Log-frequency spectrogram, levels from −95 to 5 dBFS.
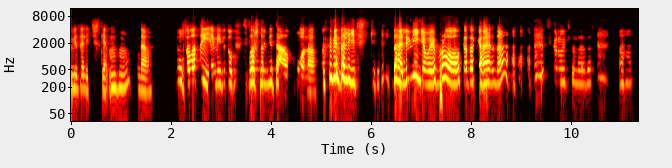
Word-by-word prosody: металлические. 180 -3 -11
Мгм, 195 +5 -12 0.2
да. 165 -2 -6 0.5
Ну 275 0 -10
золотые. 275 0 +1
Я 205 - -3
имею 240 0 -7
в - - -21
виду 240 -1 -10
сплошной 250 +2 -3
металл, 235 -9 +1 0.2
моно, 160 -10 -3 0.2
металлические. 295 -8 +1 0.3
Да, 300 -2 +6
алюминиевые, 260 -3 +2
проволока 255 -6 +3
такая, 250 -1 +2
да, 245 +7 -1 0.9
скрученная, 265 -6 -17
да. 250 +1 -18 0.6
Ага. 245 0 -20
245 Hz, 110 wpm, -17 LUFS, 220-270 Hz, 0.9 s, Да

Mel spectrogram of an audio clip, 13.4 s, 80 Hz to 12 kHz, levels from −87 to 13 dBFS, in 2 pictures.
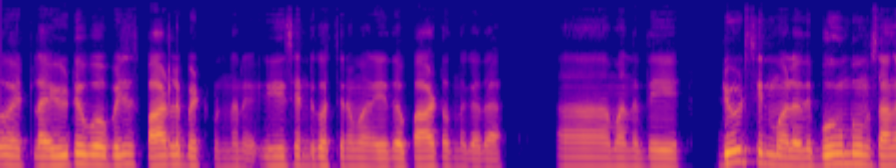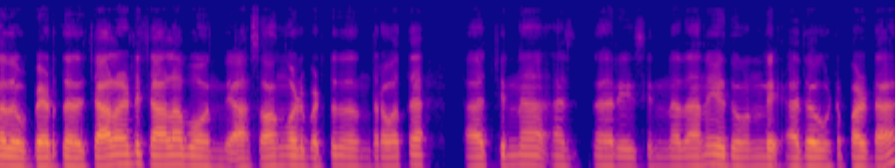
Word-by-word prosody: ఇట్లా 135 0 -1
YouTube 150 +1 +5
open 140 +1 +2
జేసి 150 0 -5
పాటలు 140 +2 +5
పెట్టుకున్నాను. 120 -3 -8 0.2
రీసెంట్‌గా 135 0 -3
వచ్చిన 130 0 -8
మ 120 - -3
ఏదో 120 0 +2
పాట 125 0 +3
ఉంది 120 -1 -13
గదా! 110 0 -5 0.5
ఆహ్, 130 -1 -4
మనది 120 0 -3 0.4
'డ్యూడ్' 180 +3 +8
సినిమాలోది 130 -6 +2
'బూమ్, 150 +2 +7
బూమ్' 150 -2 +4
సాంగ్ 140 0 +4
అది 135 - +4
ఒగటి 120 - -6
పెడతాను 125 0 +1
చాలా 135 +3 +6
అంటే 160 +1 -2
చాలా 140 +1 +4
బోంది. 125 -3 -4
ఆ - - 0
సాంగ్ 135 +2 -1
గూడా 135 -1 0
పెడతా. 125 +3 -6
దాని 130 -1 -10
తర్వాత 130 +2 -4 0.5
ఆహ్, 130 0 -1
'చిన్న 145 0 -6 0.6
అరె 130 0 -5
చిన్నదా' 130 0 -6
అని 150 - -6
ఏదో 135 -1 -5
ఉంది 130 0 -3 0.2
అదొకటి 125 -1 -1
పాట. 125 -1 0
130 Hz, 190 wpm, -23 LUFS, 125-140 Hz, 0.6 s, డ్యూడ్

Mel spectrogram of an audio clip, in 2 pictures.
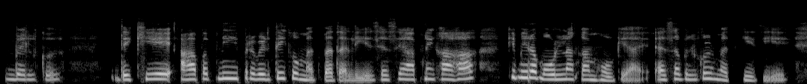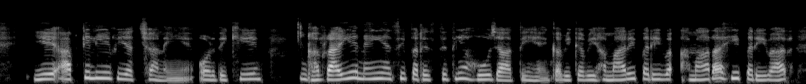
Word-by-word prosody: बिल्कुल, 225 0 -5 0.6
देखिए 245 +3 +2
आप 235 +1 +3
अपनी 270 +2 +2
प्रवृत्ति 250 0 0
को 275 -1 0
मत 220 -3 -1
बदलिए, 95 - -2
जैसे 220 +3 -3
आपने 235 +2 0
कहा 235 +2 +2 0.4
कि 330 - +2
मेरा 310 -1 +6
बोलना 230 +1 +3
कम 220 -1 +1
हो 195 -3 -1
गया - - -4
है, - - -8
ऐसा 220 +3 0
बिल्कुल 240 +3 -2
मत 190 - -4
कीजिए। 190 -1 -6 0.6
ये 245 +1 +4
आपके 295 +6 +2
लिए 285 0 +4
भी 250 - 0
अच्छा 220 0 -2
नहीं 95 - -5
है - - -8
और 210 - +1
देखिए 240 +4 -2 0.4
घबराइए 220 +6 +5
नहीं 260 0 +1
ऐसी 260 +2 -3
परिस्थितियाँ 235 +3 -1
हो 220 0 +2
जाती 180 - 0
हैं। 90 +1 -6
कभी-कभी 205 +1 -1
हमारी 215 +4 +1
परिवा 235 -1 0
हमारा 215 +2 +2
ही 285 - +4
परिवार 205 -2 0
230 Hz, 165 wpm, -23 LUFS, 210-250 Hz, 0.6 s, मेरा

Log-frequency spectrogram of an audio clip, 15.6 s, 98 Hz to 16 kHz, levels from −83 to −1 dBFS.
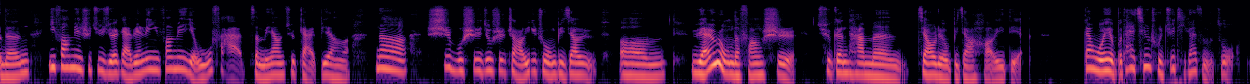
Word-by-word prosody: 能 160 +4 +1 0.2
一 275 - +1
方 270 0 +3
面 265 -2 +4
是 235 - -5
拒 220 -1 -5
绝 190 0 +2
改 190 -4 0
变， 180 +4 0
另 235 +2 +1
一 235 - 0
方 250 +2 -2
面 250 -2 0
也 - - +1
无 150 +7 -1
法 230 - -6
怎 180 - -1
么 150 - +1
样 175 +2 0
去 190 +2 -6
改 - - -3
变 170 -2 -2
了。 140 -2 -6 0.3
那 245 -5 +3 0.2
是 - - -2
不 220 -3 -1
是 225 0 0
就 225 +2 0
是 215 -1 -4
找 155 -5 -1
一 205 +4 -1
种 185 -3 0
比 185 0 -2
较 180 +1 +1
圆 160 -4 -6 0.3
呃， 165 -1 0 0.3
圆 190 +2 +7
融 315 - +7
的 170 - +4
方 170 +1 -2
式 175 -3 -1 0.2
去 210 - -6
跟 190 0 +2
他 180 -1 +1
们 155 -5 0
交 175 -5 +3
流 155 -3 +2
比 150 +1 -6
较 140 -2 -3
好 140 -2 -5
一 135 +1 -2
点？ - - -8 0.7
但 260 -2 +4
我 215 0 +7
也 225 - +8
不 190 -1 -1
太 250 +5 -2
清 280 +4 0
楚 245 -7 -3
具 195 +8 -5
体 185 - -12
该 200 +2 -3
怎 215 - -7
么 - - -11
做。 - - -9
185 Hz, 250 characters per minute, -31 LUFS, 165-225 Hz, 0.7 s, 也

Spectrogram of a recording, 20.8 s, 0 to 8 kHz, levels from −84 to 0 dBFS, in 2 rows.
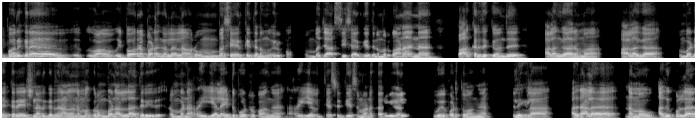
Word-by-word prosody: இப்போ 140 +4 -2
இருக்குற 180 0 +2 1.0
வாவ் 130 0 0
இப்போ 145 +1 -2
வர 155 - +1
பாடல்கலெல்லாம் 135 +1 +1
ரொம்ப 140 +8 -1
செயற்கை 135 -1 +1
தனம் 105 -4 0
இருக்கும். - - -6 0.2
ரொம்ப 110 +4 -6
ஜாஸ்தி 120 +1 0
செயற்கைத்தனமும் 115 0 0
இருக்கும். 140 +2 -1
ஆனா 145 +1 +1
என்ன 140 +1 +2 0.6
பாக்கறதுக்கு 150 -3 +2
வந்து 140 +4 +3 0.6
அலங்காரமா, 135 -4 +2 0.5
அழகா 125 -2 +3 0.5
ரொம்ப 135 +2 +1
டெக்கரேஷன்னா 135 +2 +1
இருக்கின்றதனால, 125 +3 0
நமக்கு 120 -1 -3
ரொம்ப 145 +3 +1
நல்லா 145 +5 +2
தெரியுது. 385 +1 +2 0.2
ரொம்ப 130 +1 -1
நிறைய 130 +4 0
லைட் 140 +2 +2
போட்டிருப்பாங்க. 115 -2 -1 0.2
நிறைய 125 +2 -2
வித்தியாசம் 120 +2 -6
வித்தியாசமான 115 -1 -2
கருவிகள் 120 +2 +2 0.5
உபயோகப்படுத்துவாங்க. 110 -5 +1 0.5
இல்லைங்களா? 100 -3 +2 0.5
அதனால 175 +3 +3 0.6
நம்ம 140 +1 +2
வ் 135 - 0 0.2
அதுக்குள்ள 155 +6 +3
130 Hz, 120 wpm, -23 LUFS, 115-140 Hz, 1.0 s, வந்து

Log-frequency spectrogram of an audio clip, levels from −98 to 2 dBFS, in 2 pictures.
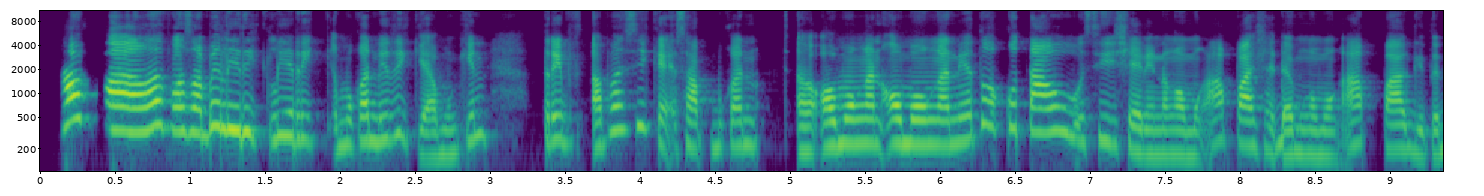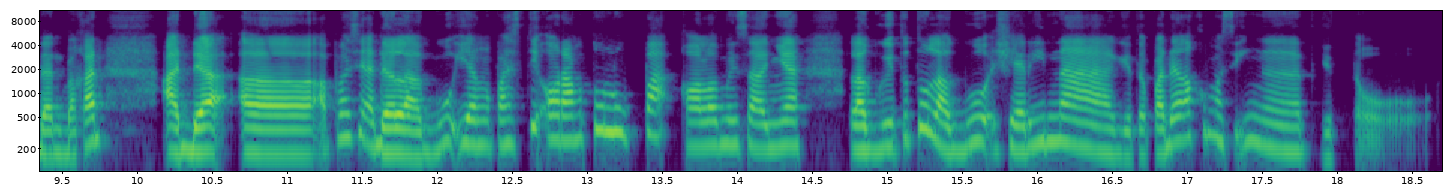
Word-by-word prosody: Hapal 385 -5 +9
lah 335 - +4
sampai 325 +4 +4
lirik-lirik, 290 -6 0
bukan 250 +3 -1
lirik 265 +2 -6
ya 160 - -1
mungkin, 255 - -9 0.3
trip 250 -1 -1
apa 335 +12 +1
sih 380 +1 -5
kek - - -4
sab 210 -2 -1
bukan, 220 +2 -5 0.3
eee, 190 0 -1
omongan-omongannya 235 +1 +2
tuh 400 - -2
aku 370 -2 -5
tahu 325 -1 +4
si 250 -1 -9
Sherina 180 -6 -4
ngomong 165 -1 -3
apa, 240 -2 +1
Sadam 175 -3 -4
ngomong 170 0 -6
apa, 230 -3 -1
gitu. 170 0 -8
Dan 170 0 -3
bahkan 220 +10 0 0.4
ada, 190 0 +3
eee, 175 -1 +3
apa 270 - -9
sih, 290 - -7
ada 215 -5 +1
lagu 180 +6 -1
yang 225 -2 -3
pasti 230 +10 -6
orang 260 0 +2
tuh 350 - -1
lupa 315 -2 -3
kalo 220 +1 -2
misalnya 220 -1 -3 0.4
lagu 195 0 +1
itu 265 +4 -14
tuh 365 - 0
lagu 220 - -2
Sherina, 215 0 -2
gitu. 170 +1 -10
Padahal 245 +9 -1
aku 280 - -18
masih 265 +2 -11
inget 200 -6 -8
gitu. 155 0 -17
230 Hz, 170 wpm, -22 LUFS, 195-270 Hz, 0.4 s, Hapal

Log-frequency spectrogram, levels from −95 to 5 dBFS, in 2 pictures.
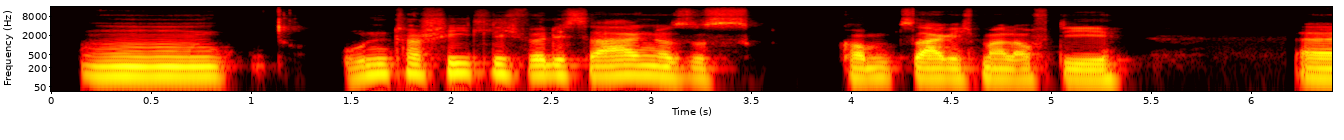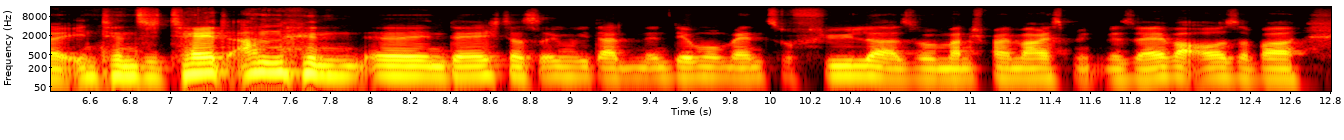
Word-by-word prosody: Hm, 110 -1 0 0.5
unterschiedlich, 130 +3 -4
würde 120 0 0
ich 115 0 -8
sagen. 115 +1 0
Also, 100 -2 -3
es 95 0 -9 0.4
kommt, 95 0 -5
sage 95 -2 +2
ich 95 0 -11
mal, 95 -3 -2
auf 90 0 -6
die, 85 -1 -4 0.9
äh, 95 -1 0
Intensität 110 +5 +5
an, 145 +3 +6
in 115 -4 +3
äh, 115 -1 +5
in 110 -1 +1
der 110 0 +3
ich 115 - -3
das 110 -2 -2
irgendwie 105 0 -5
dann 100 -1 -4
in 95 0 -7
dem 100 0 0
Moment 100 -1 -5
so 100 - -19
fühle. 110 0 0
Also, 95 0 -3
manchmal 95 +1 -3
mache 95 0 +1
ich's 95 0 -11
mit - - -16
mir 90 - -8
selber 95 +4 +1
aus, 100 +1 -1
aber, 95 -1 0
105 Hz, 180 wpm, -24 LUFS, 95-115 Hz, 0.9 s, an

